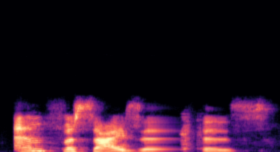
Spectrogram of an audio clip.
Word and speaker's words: emphasizes: So just make sure you get that S sound in there.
